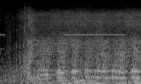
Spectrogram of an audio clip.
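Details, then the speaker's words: 2010 Toyota Corolla 1.8 L, codes B2797 and B2799: starter turns the engine over at an even rhythm but it never catches; crank no start, immobilizer not recognizing the key, starter fine. "So, as you can hear, the engine cranks, but it doesn't start."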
